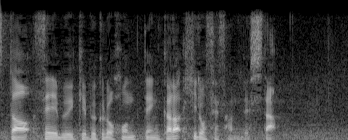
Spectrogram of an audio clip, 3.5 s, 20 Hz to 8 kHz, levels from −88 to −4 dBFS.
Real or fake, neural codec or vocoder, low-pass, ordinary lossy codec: real; none; 7.2 kHz; none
